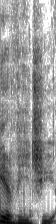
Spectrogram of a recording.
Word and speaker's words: Avicii: It's gotta be Avicii. I've always pronounced it fucking Avicii. It's two I's. It's E. It's an E sound.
